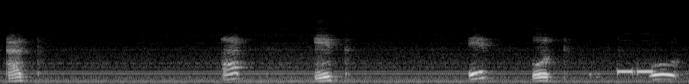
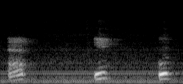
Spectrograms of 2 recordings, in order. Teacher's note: Ujung lidah. dengan gusi atas atau ujung ee pangkal gigi seri atas ya.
